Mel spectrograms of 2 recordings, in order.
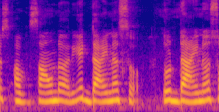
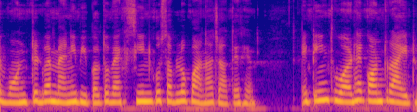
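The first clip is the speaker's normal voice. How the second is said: normal talking voice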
